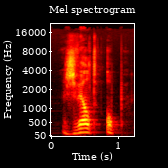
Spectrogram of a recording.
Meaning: inflection of opzwellen: 1. second/third-person singular present indicative 2. plural imperative
- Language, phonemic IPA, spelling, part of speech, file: Dutch, /ˈzwɛlt ˈɔp/, zwelt op, verb, Nl-zwelt op.ogg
